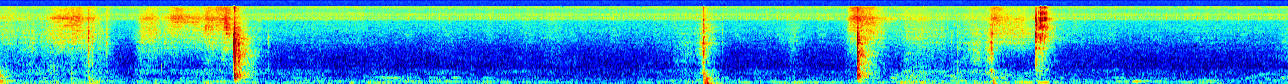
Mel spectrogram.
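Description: A plastic knife cutting through a block of kinetic sand: mostly quiet, with about six short, sharp taps spread through as the knife works.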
